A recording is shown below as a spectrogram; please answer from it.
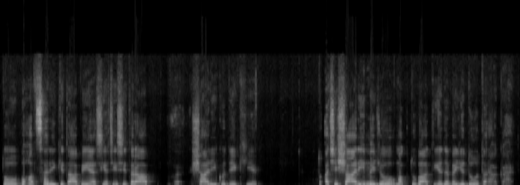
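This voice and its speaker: A man's voice: medium pitch, animated, moderate pace, darkish tone. A man with a Pakistani accent speaks as a literary scholar on a talk show, explaining books in formal, learned language.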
